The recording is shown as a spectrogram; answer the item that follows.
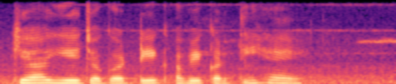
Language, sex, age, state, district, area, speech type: Urdu, other, 18-30, Uttar Pradesh, Mau, urban, read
